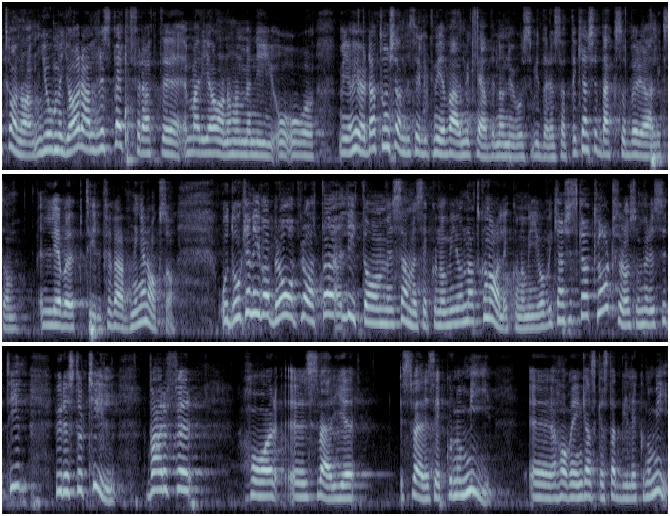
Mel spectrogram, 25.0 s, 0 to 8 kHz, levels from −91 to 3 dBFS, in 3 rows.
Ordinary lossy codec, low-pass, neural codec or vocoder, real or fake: none; 7.2 kHz; codec, 16 kHz, 16 kbps, FreqCodec, smaller model; fake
